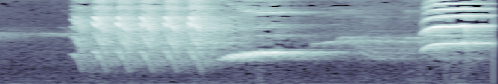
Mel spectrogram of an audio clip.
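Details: Black-throated laughingthrush (khướu bạc má) singing in a session for training a young bird, with forest-style, varied-voice song. Opens with a thin whistle, then a burst of harsh, buzzy rasping notes, followed by smooth level whistles and a loud rising whistle.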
